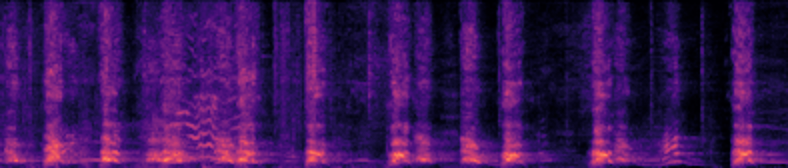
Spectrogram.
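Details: Kitchen-cam recording of a Cavalier King Charles Spaniel barking steadily and excitedly, short yappy barks about twice a second with brief whiny overtones, on a cloudy Monday morning.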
